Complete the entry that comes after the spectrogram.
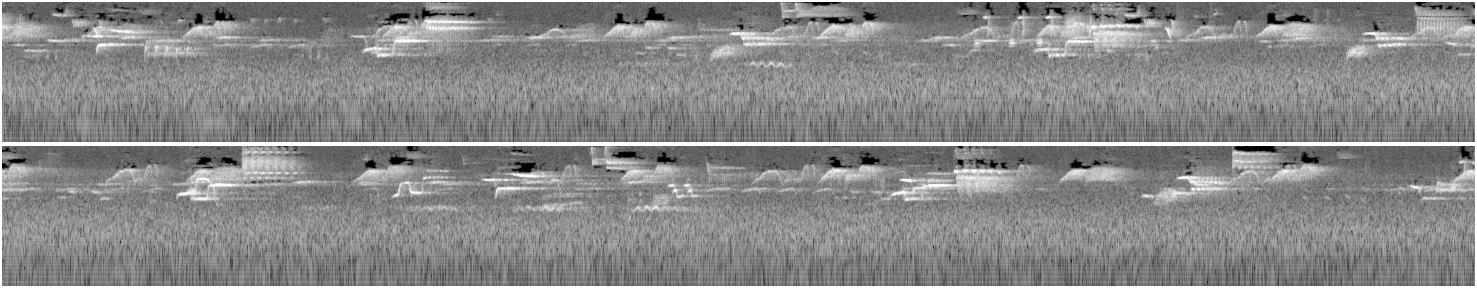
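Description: Small birds chirping and singing: many short calls and quick falling chirps, some in fast runs, over a faint steady hiss.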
